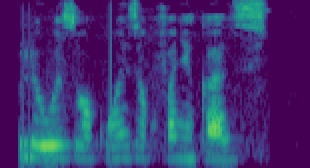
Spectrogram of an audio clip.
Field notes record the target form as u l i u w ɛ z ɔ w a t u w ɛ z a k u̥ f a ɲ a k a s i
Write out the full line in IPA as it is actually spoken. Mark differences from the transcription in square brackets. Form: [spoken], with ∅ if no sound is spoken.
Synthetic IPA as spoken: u l [ɛ] u w ɛ z ɔ w a [k] u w ɛ z a k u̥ f a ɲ a k a [z] i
